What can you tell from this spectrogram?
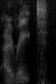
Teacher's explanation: Second syllable is accented.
